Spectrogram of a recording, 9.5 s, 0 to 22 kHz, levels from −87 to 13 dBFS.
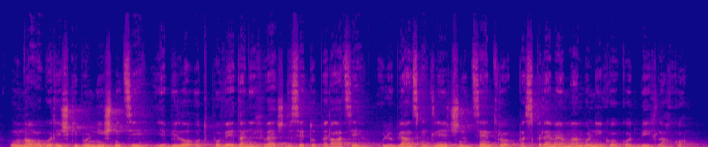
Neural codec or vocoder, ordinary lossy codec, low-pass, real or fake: vocoder, 48 kHz, 128 mel bands, Vocos; Opus, 64 kbps; 19.8 kHz; fake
